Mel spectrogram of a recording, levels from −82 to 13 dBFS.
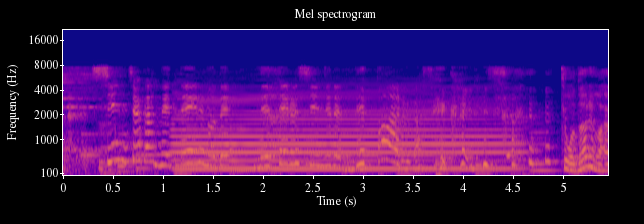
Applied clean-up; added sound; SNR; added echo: none; Wind instrument, woodwind instrument; 2 dB; reverberation time 0.4 s.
